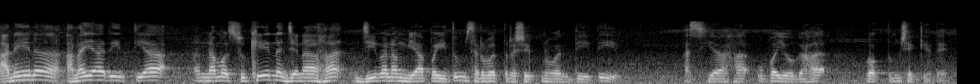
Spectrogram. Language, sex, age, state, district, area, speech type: Sanskrit, male, 18-30, Andhra Pradesh, Palnadu, rural, spontaneous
